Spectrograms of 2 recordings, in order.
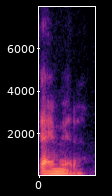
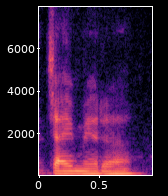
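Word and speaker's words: chimera: एक से ज़्यादा इंसर्ट चला जाता है तो उसको बोलते हैं काइमेरा, ओके, ठीक है। आप अगर प्रोनाउंसिएशन थोड़ा डिफरेंट है, चाय मेरा, ची मेरा, जाने जो को, ठीक है।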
